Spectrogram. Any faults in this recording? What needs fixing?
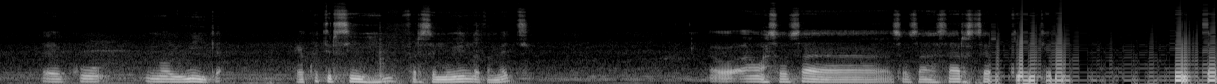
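From 9.89 s to 12.18 s the speech turns into a rigid, metallic buzz pitched at 188 Hz: robotic sound from repeated short buffers. The likely cause is late-arriving audio, with the playback filling most of the gap by looping a roughly 5 ms fragment while real audio is skipped. A spectrogram would show flat, evenly spaced harmonics at multiples of 188 Hz, and the waveform would show identical cycles repeating every 5.3 ms. Larger jitter buffers or a stable, higher-priority audio thread would keep new audio arriving on time.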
